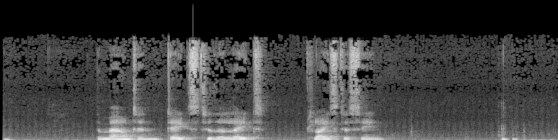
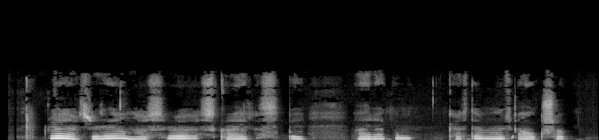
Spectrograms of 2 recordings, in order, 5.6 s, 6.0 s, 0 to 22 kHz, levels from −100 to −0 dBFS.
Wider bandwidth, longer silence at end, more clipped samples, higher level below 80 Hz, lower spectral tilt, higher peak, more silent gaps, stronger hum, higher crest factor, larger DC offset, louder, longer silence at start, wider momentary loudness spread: first, 16.5 kHz vs 10.5 kHz; second, 0.05 s vs 0.35 s; neither; first, -44 dBFS vs -84 dBFS; first, -5.5 dB/octave vs -3 dB/octave; first, 0 dBFS vs -8 dBFS; neither; neither; about the same, 18 dB vs 18 dB; neither; first, -16 LUFS vs -25 LUFS; second, 0.05 s vs 0.25 s; second, 15 LU vs 18 LU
